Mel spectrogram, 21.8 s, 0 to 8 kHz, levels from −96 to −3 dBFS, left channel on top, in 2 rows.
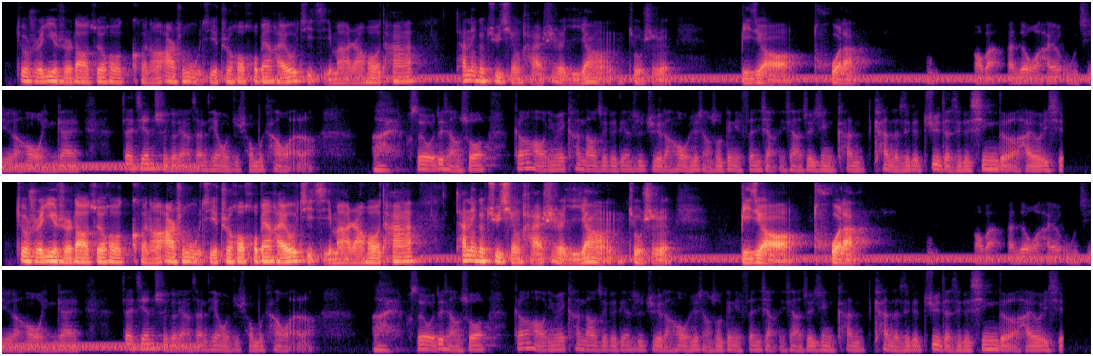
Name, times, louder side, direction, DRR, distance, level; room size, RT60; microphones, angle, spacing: voice 1, 0.1-4.2 4.5-6.8 7.4-8.7, right 7 dB, 55° right, 0.3 m, -26 dB
sound 1, 2.0-12.9, equal, 15° right, 2.3 m, -42 dB
voice 2, 9.7-14.3 14.6-21.5, left 2 dB, 15° left, 0.5 m, -40 dB
head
